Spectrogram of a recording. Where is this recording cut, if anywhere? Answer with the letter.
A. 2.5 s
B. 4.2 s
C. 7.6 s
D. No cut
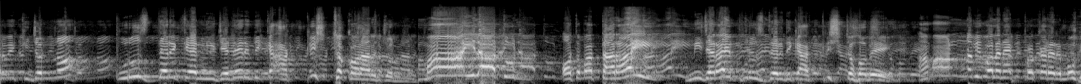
B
